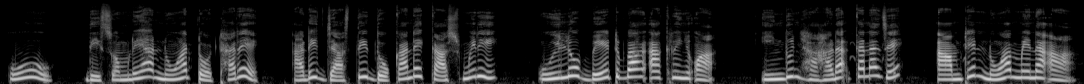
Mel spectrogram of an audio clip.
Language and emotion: Santali, surprised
